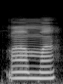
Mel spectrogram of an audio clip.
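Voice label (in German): "mamaa", German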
